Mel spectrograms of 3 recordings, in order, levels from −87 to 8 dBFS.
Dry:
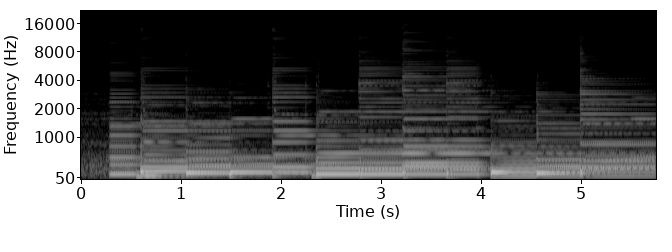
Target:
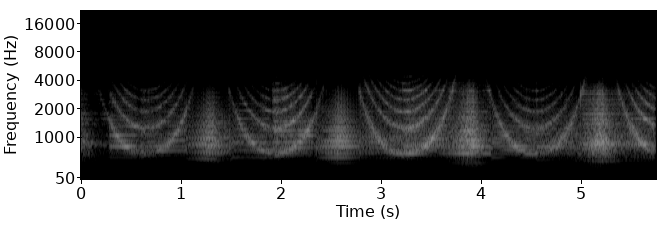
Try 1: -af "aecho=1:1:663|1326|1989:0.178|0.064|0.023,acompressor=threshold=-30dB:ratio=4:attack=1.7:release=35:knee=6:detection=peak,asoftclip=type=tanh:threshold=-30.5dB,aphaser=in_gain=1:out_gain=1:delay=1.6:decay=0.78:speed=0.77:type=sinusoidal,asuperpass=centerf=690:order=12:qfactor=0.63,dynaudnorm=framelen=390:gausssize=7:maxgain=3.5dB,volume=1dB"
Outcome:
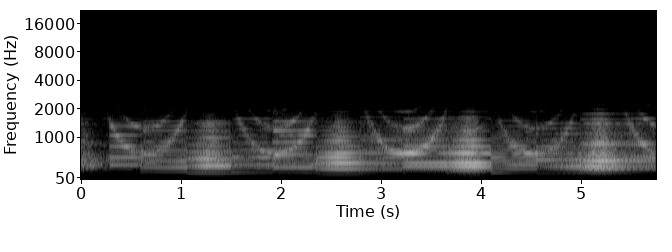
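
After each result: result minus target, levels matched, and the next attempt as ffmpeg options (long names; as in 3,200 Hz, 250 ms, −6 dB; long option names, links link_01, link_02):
2,000 Hz band −17.5 dB; soft clipping: distortion −8 dB
-af "aecho=1:1:663|1326|1989:0.178|0.064|0.023,acompressor=threshold=-30dB:ratio=4:attack=1.7:release=35:knee=6:detection=peak,asoftclip=type=tanh:threshold=-30.5dB,aphaser=in_gain=1:out_gain=1:delay=1.6:decay=0.78:speed=0.77:type=sinusoidal,asuperpass=centerf=1600:order=12:qfactor=0.63,dynaudnorm=framelen=390:gausssize=7:maxgain=3.5dB,volume=1dB"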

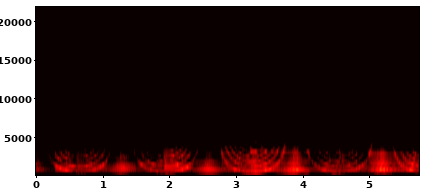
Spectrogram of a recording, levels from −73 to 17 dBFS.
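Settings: soft clipping: distortion −8 dB
-af "aecho=1:1:663|1326|1989:0.178|0.064|0.023,acompressor=threshold=-30dB:ratio=4:attack=1.7:release=35:knee=6:detection=peak,asoftclip=type=tanh:threshold=-39.5dB,aphaser=in_gain=1:out_gain=1:delay=1.6:decay=0.78:speed=0.77:type=sinusoidal,asuperpass=centerf=1600:order=12:qfactor=0.63,dynaudnorm=framelen=390:gausssize=7:maxgain=3.5dB,volume=1dB"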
